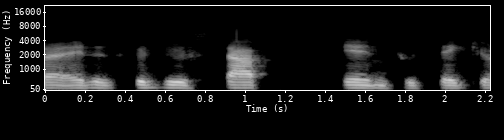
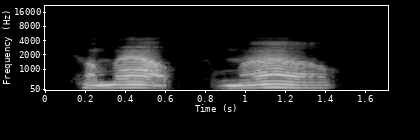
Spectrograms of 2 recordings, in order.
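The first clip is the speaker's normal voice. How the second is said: put-on stoner voice. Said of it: "I have to do stoner sound for, for Lemon".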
